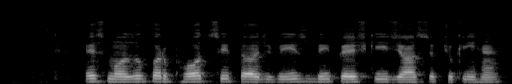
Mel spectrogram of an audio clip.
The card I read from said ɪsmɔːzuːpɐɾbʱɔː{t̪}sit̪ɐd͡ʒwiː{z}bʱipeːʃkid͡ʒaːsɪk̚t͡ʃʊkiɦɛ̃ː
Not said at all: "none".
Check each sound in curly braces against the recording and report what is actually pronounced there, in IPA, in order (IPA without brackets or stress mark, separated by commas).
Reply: t̪, z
